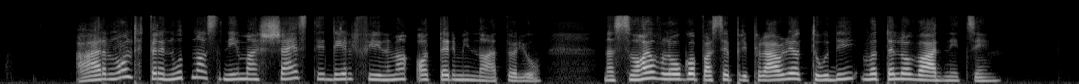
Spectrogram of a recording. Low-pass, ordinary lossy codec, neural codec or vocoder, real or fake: 9.9 kHz; none; codec, 16 kHz in and 24 kHz out, 0.6 kbps, FocalCodec, streaming, 4096 codes; fake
